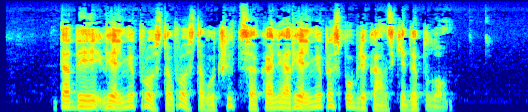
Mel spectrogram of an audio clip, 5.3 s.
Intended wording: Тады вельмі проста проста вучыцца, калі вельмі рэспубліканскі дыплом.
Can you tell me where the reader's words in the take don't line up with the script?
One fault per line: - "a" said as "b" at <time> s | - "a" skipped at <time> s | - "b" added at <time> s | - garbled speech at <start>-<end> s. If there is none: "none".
none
